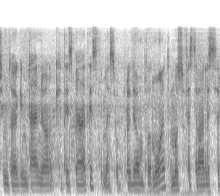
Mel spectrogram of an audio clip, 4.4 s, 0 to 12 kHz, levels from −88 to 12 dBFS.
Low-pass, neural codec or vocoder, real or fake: 7.2 kHz; none; real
